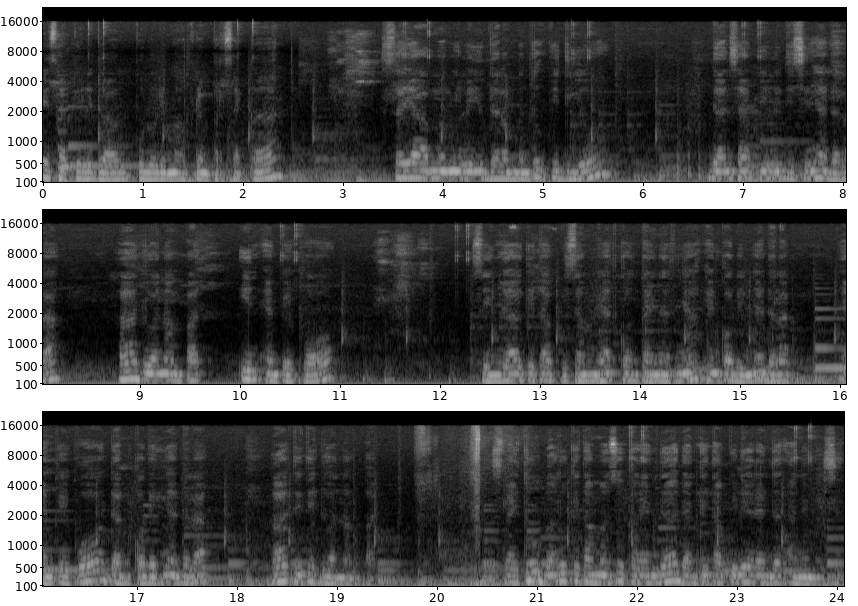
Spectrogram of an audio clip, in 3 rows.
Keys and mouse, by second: 3.6-5.6 drag, 7.0-11.7 drag, 12.3 click, 22.1-23.9 drag.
